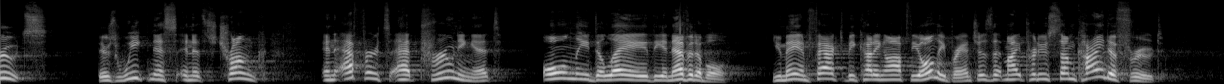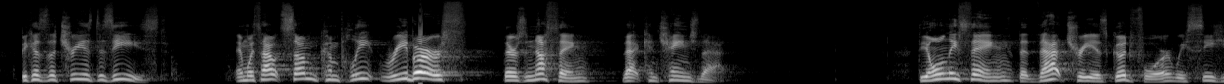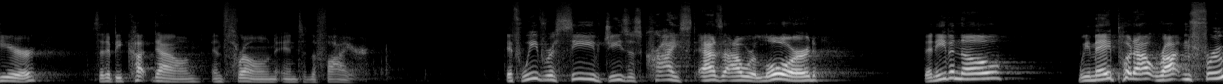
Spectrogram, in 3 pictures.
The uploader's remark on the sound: Message Preached at Valley Creek Church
